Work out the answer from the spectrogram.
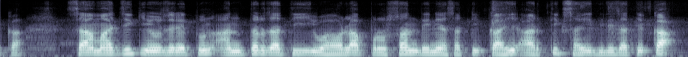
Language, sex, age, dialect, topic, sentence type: Marathi, male, 36-40, Standard Marathi, banking, question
